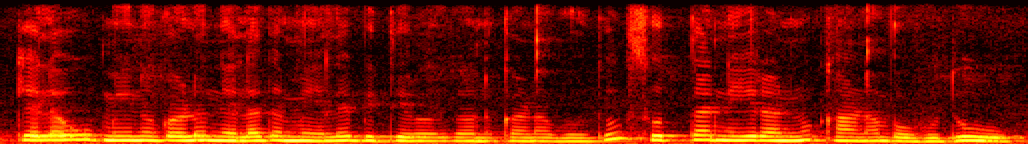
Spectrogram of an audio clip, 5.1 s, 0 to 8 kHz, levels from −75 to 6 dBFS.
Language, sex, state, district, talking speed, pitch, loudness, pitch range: Kannada, female, Karnataka, Bangalore, 105 wpm, 215 Hz, -13 LUFS, 200-230 Hz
